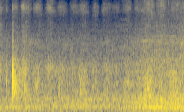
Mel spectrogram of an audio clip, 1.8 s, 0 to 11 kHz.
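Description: Marker or chalk writing on a classroom board during a class 12 chemistry lecture, a short sharp stroke followed by soft continuous rubbing scratches, close and fairly quiet.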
